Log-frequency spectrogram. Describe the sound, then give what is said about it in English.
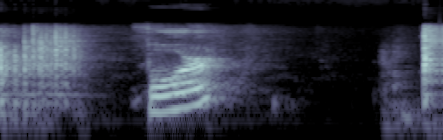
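Dice clatter and rattle across a hard tabletop in two quick, bright bursts, with a brief ringing, wobbling tone between them as something settles. No one speaks. “That's cracked dice. Another cracked dice.”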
